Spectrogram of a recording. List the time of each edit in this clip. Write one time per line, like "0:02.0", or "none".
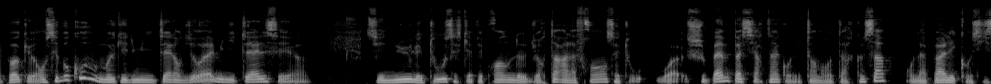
0:03.6
0:09.0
